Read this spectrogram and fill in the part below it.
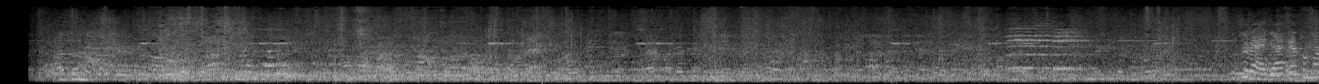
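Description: Many voices murmur and chatter nearby in a busy indoor space.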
